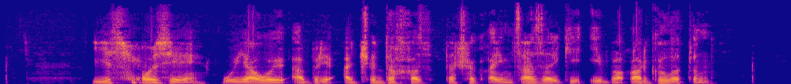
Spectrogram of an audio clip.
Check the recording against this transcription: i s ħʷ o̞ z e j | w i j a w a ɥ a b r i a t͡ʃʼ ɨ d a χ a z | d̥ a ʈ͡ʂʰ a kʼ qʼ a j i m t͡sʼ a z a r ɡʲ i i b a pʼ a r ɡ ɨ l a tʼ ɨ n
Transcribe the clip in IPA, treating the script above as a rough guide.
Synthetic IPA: i s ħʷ o̞ z e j | w i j a w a ɥ a b r i a t͡ʃʼ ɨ d a χ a z | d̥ a ʈ͡ʂʰ a kʼ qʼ a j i m t͡sʼ a z a r ɡʲ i i b a qʼ a r ɡ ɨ l a tʼ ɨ n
